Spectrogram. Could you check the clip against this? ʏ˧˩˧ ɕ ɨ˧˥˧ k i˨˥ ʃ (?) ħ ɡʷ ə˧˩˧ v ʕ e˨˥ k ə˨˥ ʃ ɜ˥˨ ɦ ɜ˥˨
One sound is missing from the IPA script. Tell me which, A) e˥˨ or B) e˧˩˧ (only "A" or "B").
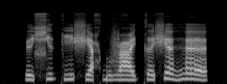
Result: B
